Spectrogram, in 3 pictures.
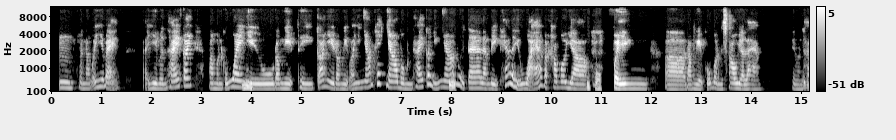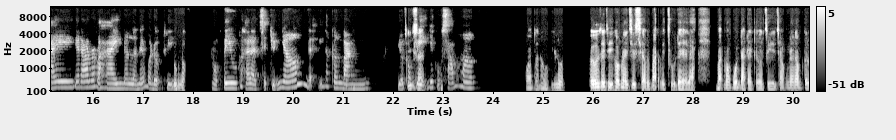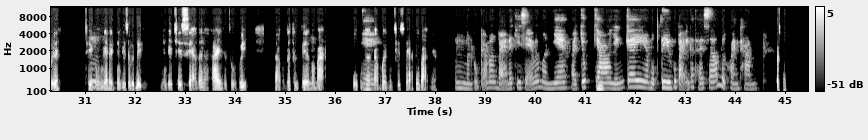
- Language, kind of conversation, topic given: Vietnamese, unstructured, Bạn mong muốn đạt được điều gì trong 5 năm tới?
- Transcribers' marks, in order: tapping; other background noise; unintelligible speech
